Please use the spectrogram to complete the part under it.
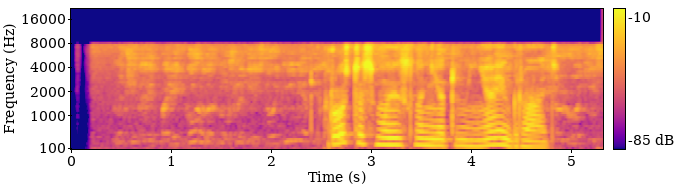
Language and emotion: Russian, sad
